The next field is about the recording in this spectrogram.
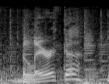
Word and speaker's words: Billerica: There's an E in there. – Billerica. – Billerica, maybe? – Billerica. – Oh, that makes sense. Just leave out the E.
